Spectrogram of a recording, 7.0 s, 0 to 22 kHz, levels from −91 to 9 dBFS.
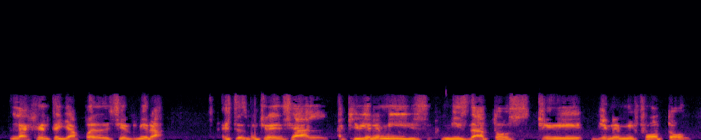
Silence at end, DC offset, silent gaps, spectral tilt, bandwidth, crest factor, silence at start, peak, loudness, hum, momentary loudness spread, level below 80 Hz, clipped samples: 0.15 s; under 0.1%; none; -5.5 dB/octave; 7.6 kHz; 18 dB; 0.1 s; 0 dBFS; -19 LUFS; none; 7 LU; -54 dBFS; under 0.1%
